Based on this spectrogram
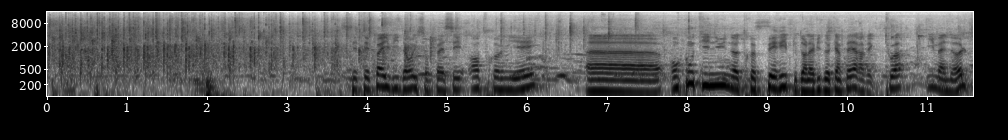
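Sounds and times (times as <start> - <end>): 
audience applauding: 0.0 - 7.8
speech: 3.8 - 11.5.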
